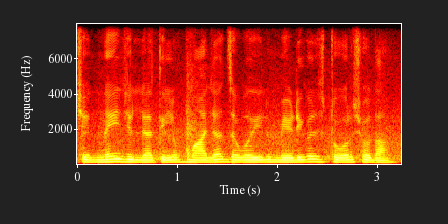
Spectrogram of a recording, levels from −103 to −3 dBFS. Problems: constant background noise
